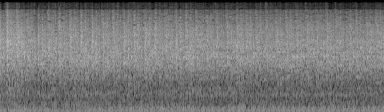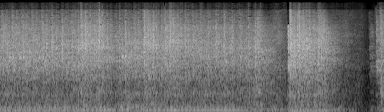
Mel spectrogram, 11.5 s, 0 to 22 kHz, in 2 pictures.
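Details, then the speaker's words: 1979 Ford F350 one-ton, first start after about 15 years parked in a field; factory fuel pump primed with ATF, it died from running out of gas, then restarted. Low, fairly steady idle with slight unevenness, no knocking or stalling. "Well, it runs. Let's start it up again. That was it. Just running out of gas. It's running better already."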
